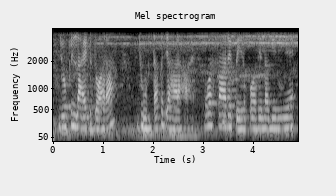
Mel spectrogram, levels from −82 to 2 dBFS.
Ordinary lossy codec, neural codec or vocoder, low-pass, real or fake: none; none; 3.6 kHz; real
